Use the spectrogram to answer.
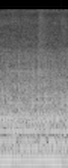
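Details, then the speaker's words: Electric medical suction machine (aspirator) with vacuum jar, filter and vacuum control, just switched on for a demonstration: steady droning motor hum of the running suction pump. "okay now let us turn it on and see now his plot and we turn it on as you can see this is the pipe"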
